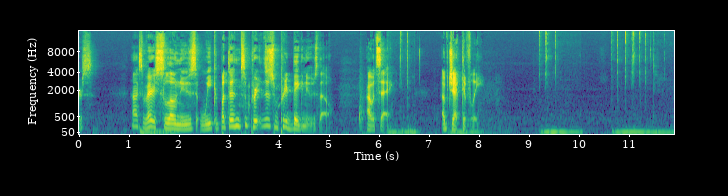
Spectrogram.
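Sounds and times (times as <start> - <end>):
speech: 0.0 - 0.3, 1.0 - 6.4, 7.2 - 8.1
rapid clicky typing on a Razer mechanical keyboard: 6.4 - 6.8, 9.2 - 9.7, 10.6 - 11.8.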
